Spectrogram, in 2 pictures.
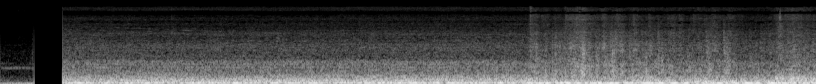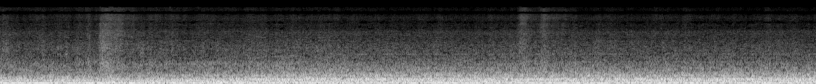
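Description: Jet airliner cabin noise during the takeoff roll: engines and wheels on the runway make a loud, steady rumble that starts suddenly about half a second in and grows fuller about halfway through, with a few faint knocks.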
